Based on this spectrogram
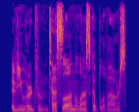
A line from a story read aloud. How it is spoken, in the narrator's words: Swede asked in a low voice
